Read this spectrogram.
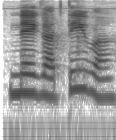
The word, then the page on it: negativa: Spanish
